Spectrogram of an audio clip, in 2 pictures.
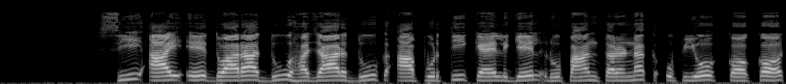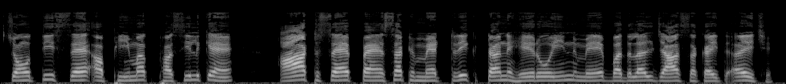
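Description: Speech running the full length carries plainly audible MP3 compression, with a watery, swirling texture and smeared attacks. On a spectrogram there are speckled, flickering gaps across the spectrum. This is likely a low-bitrate encode, which fits roughly 48 kbps.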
